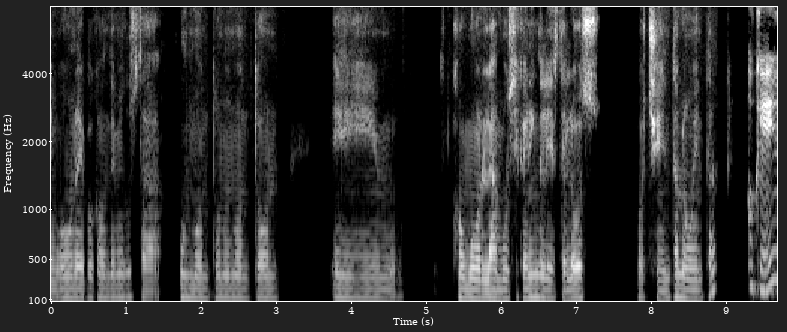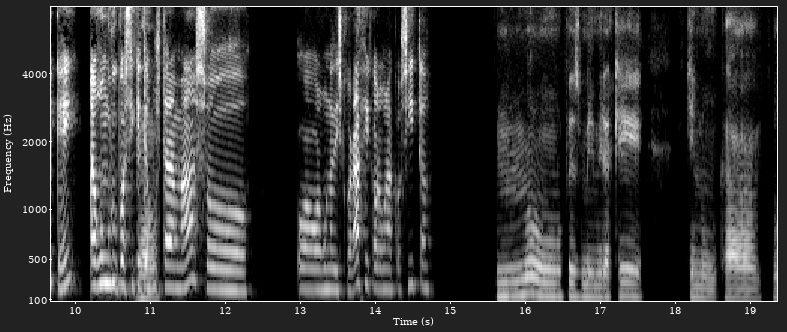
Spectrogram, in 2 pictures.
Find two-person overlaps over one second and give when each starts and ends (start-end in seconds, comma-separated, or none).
none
